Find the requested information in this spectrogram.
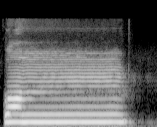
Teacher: Kum for dhamma circle lips, and here you are giving ikhfa shafawi, and with gunna.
